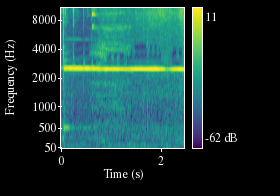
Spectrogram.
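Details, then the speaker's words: Drake TR4 on 40 meters: thin steady high whistle over faint receiver hiss as the set breaks into oscillation; owner suspects RF amp has too much gain, missing tube shields, shielding the tube stops it. "so maybe the rf amp has too much gain i don't know but it's a real nasty little problem"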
